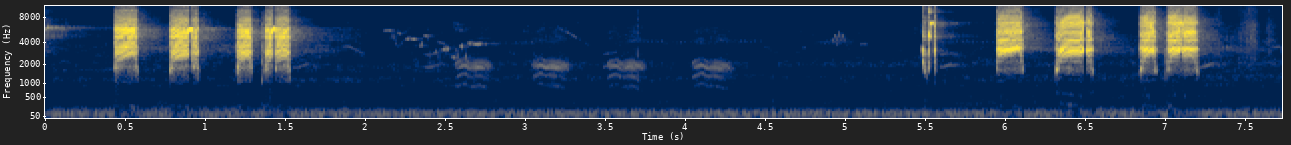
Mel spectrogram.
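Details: Morning call of a black francolin, recorded 3 April 2024: a rapid series of four loud rasping bursts, a pause with soft distant chirps, then a second series of five harsh grating blasts over a faint low background drone.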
